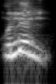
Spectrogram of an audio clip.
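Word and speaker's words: أولي: पे सुकून नहीं है, वाव साइलेंट है, सिर्फ पेश की एक हरकत। उलिल, जल्दी पढ़ेंगे, उलिल अलबाब। यहाँ पे देखिए, वाव भी नहीं पढ़ेंगे और लाम के बाद का या भी नहीं पढ़ेंगे, वो भी साइलेंट है।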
